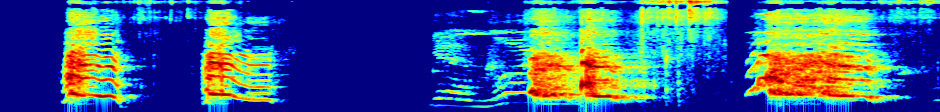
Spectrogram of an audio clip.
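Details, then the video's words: A very loud Alaskan Malamute gives two short, falling, whining yowls, then a low quiet moan and longer, louder wavering howls. "He’s So Loud He Hurts His Own Ears"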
